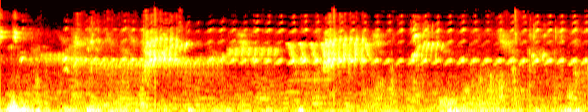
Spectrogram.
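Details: Male timbrado canary singing: a steady thin high tone runs throughout beneath rapid pulsed trills and buzzy bursts, with low thumping background noise.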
